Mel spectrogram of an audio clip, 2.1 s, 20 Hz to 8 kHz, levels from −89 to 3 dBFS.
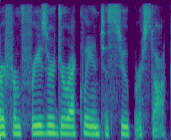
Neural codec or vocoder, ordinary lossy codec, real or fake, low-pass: none; MP3, 64 kbps; real; 7.2 kHz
